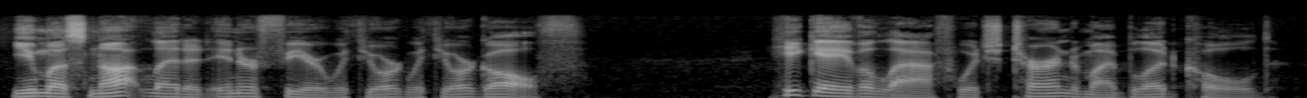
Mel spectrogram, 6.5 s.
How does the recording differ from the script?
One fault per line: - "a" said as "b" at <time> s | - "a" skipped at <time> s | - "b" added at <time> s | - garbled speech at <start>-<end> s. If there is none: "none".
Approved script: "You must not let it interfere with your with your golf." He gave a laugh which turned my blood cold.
none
